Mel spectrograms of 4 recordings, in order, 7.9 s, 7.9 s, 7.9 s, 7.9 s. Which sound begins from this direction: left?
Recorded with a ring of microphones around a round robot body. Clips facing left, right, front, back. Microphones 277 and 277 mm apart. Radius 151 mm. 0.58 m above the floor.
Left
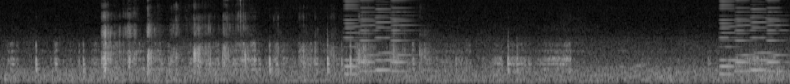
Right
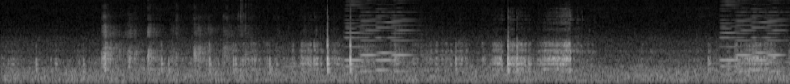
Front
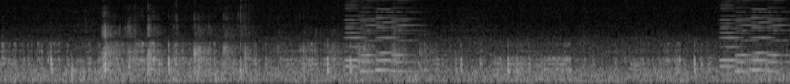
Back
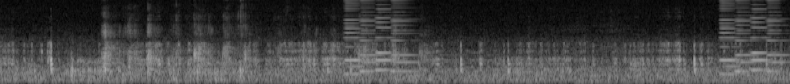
Running footsteps, at 1.0 s.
